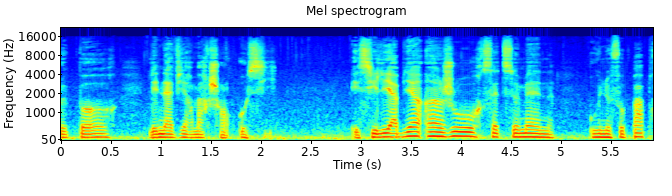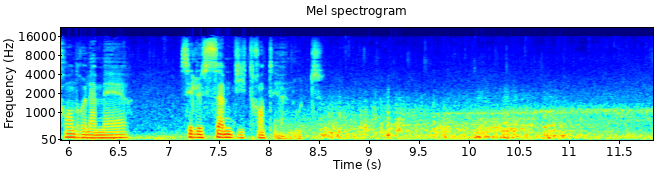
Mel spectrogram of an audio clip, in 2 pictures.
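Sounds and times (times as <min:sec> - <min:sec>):
speech: 0:00.0 - 0:02.3, 0:02.9 - 0:08.9
heavy rain in a summer thunderstorm: 0:00.0 - 0:11.8
thunder rumbling in a summer thunderstorm: 0:08.4 - 0:11.8.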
